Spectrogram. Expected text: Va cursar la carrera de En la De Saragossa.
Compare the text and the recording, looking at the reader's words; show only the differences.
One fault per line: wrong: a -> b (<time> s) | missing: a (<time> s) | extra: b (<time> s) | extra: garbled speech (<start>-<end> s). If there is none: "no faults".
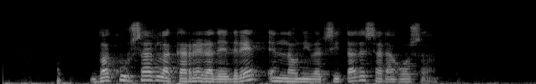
extra: Dret (2.4 s)
extra: Universitat (3.0 s)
